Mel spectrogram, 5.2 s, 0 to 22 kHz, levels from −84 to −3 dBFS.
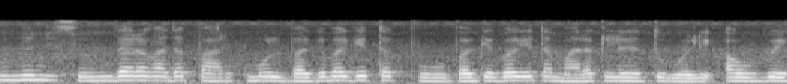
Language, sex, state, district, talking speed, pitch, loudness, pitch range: Tulu, female, Karnataka, Dakshina Kannada, 150 wpm, 180 Hz, -14 LUFS, 170-195 Hz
